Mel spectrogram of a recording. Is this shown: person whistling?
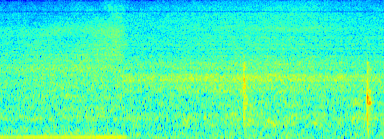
no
